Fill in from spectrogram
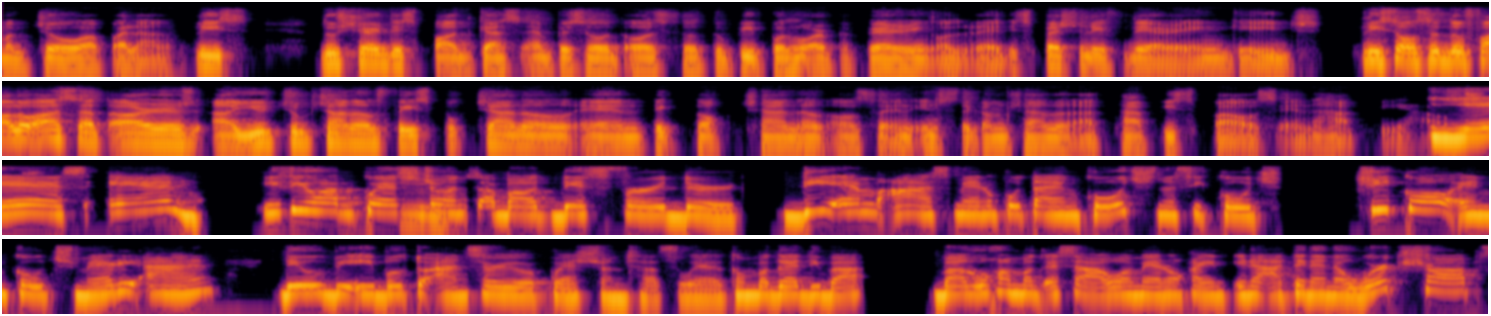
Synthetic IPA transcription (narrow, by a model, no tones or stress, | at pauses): mɐɡ̚d͡ʒowɐpɐla̰ŋpliːs | d̪uʃɛɹd̪ɪspɔd̪̚kast̪ɛpɪsowd̪ɔ̰lsot̪upiːpɔlhuɐɹpɹɛpɛɹɪ̃ŋʔɔ̰lɹɛ̰d̪iɛspɛʃɐliɪfd̪eja̰ɹɪ̰̃nɡḛɪd͡ʒ | pliːsʔɔlsod̪ufalowɐsɐt̪awəjut̪ub̚t͡ʃanɛlfejsbʊk̚t͡ʃanɛlɛ̃nd̪t̪ɪk̚t̪ɔk̚t͡ʃanɐlʔɔ̰lso̰ʔɛ̰̃nʔɪ̃nst̪ɐɡɹãmt͡ʃanɐ̰lɐ̰t̪̚hapispa̰wsɛ̰̃nd̪ha̰p̚ḭhajɛsʔɛnd̪ | ʔɪfjuhɐbkwɛst͡ʃɔnsɐbawt̪̚d̪ɪsfɛɹd̪ɛɹ | d̪iɛmasmɛːɾonpʊt̪aːjʊŋkowt͡ʃnɐsɪkowt͡ʃ | t͡ʃiːkoʔɛ̃nd̪̚kowt͡ʃmɛɹiʔan | d̪ejwɪlbiʔejbɛlt̪ʊʔansɛɹjɔɹkwɛst͡ʃɔnsɐswɛlkʊmbɐɡad̪ɪba | baːɡokɐmɐɡɐsaːwɐmɛɾoŋkɐjoŋʔɪnaːʔaːt̪ɪnɐnɐwɔɹkʃaps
